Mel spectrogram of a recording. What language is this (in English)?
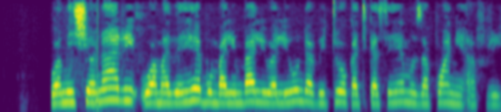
Swahili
